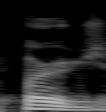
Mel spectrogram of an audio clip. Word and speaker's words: purge: tá em inglês é não nem purg é purge né a pronúncia então assim é é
